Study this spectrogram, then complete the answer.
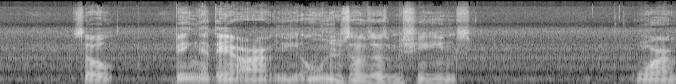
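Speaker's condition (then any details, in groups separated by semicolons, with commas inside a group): Cerebral palsy; wheelchair user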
